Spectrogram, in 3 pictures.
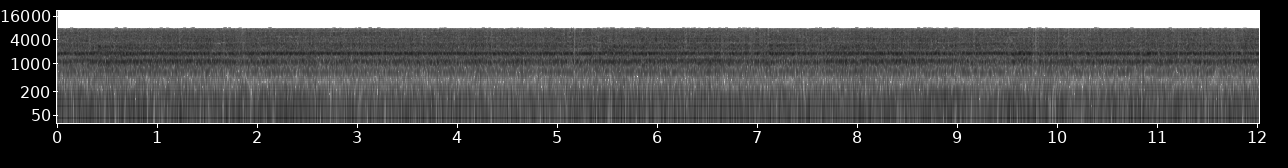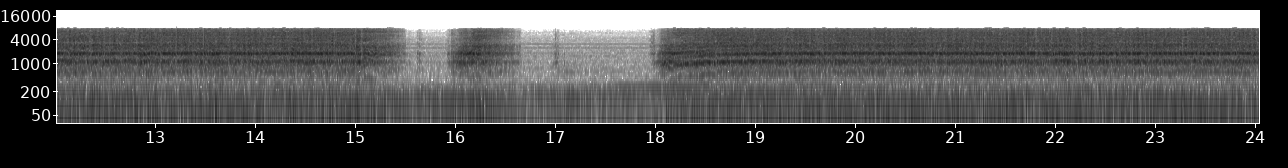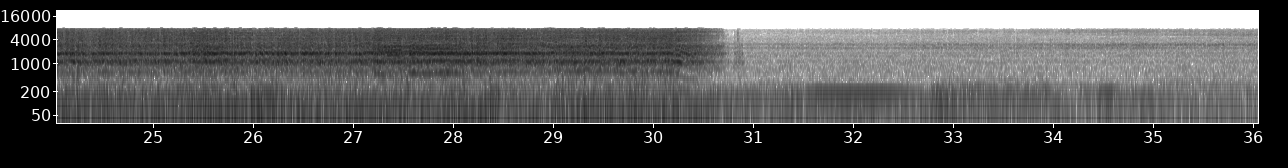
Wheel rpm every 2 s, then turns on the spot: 160, 160, 160, 160, 160, 160, 160, 90, 10, 130, 160, 160, 160, 160, 160, 30, 0, 0.
16-18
